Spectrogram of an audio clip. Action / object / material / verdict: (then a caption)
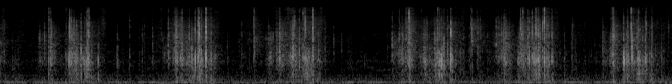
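shake / glossy paper catalog / coated paper / none. A hand turns and flaps the pages of a thick glossy paper catalog, producing bright, crisp crinkling in irregular bursts. Each page movement swells into a rustling flurry before fading.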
